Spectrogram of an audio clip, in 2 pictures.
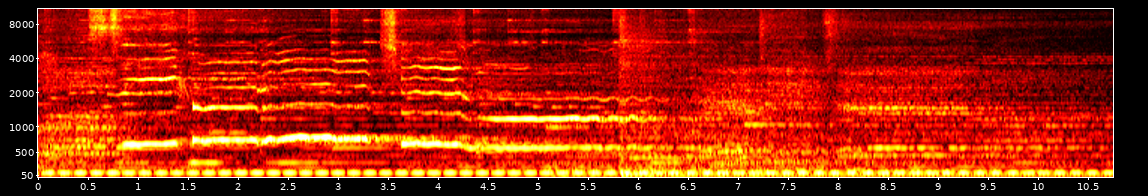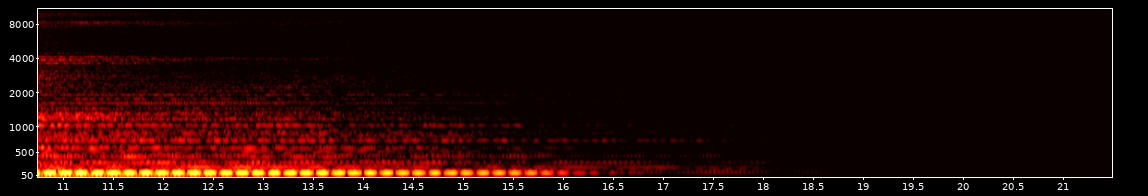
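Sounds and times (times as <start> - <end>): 
Gregorian chant: 0.0 - 15.7.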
